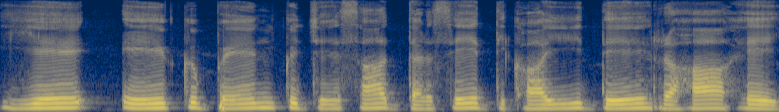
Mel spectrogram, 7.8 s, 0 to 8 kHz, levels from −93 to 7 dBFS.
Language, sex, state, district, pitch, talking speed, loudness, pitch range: Hindi, male, Rajasthan, Jaipur, 115 Hz, 70 wpm, -14 LUFS, 110-125 Hz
